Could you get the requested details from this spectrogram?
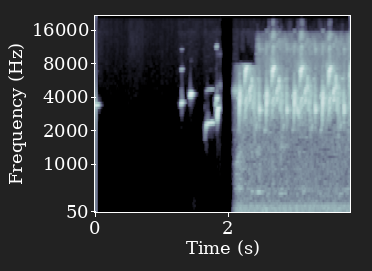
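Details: European goldfinch singing in nature: near silence with a few thin, high, scattered notes, then a dense burst of fast, tinkling, twittering song in the second half, with a low hum underneath.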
